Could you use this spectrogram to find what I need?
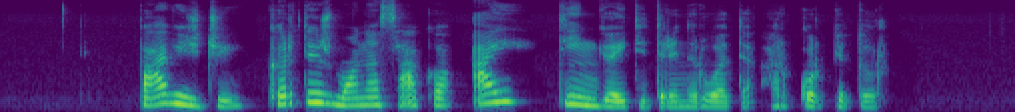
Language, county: Lithuanian, Vilnius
